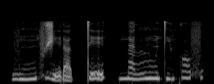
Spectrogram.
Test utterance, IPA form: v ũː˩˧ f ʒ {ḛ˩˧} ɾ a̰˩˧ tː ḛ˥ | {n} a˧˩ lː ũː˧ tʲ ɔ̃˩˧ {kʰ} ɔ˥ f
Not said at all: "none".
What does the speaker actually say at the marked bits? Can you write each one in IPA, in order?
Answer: ḛ˩˧, n, k

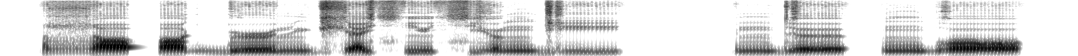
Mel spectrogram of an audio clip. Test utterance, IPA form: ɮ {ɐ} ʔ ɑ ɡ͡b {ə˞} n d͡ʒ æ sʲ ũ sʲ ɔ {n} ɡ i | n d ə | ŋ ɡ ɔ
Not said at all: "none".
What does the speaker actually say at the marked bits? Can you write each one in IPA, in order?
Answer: ɑ, ə˞, ŋ

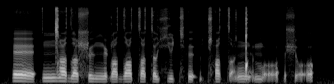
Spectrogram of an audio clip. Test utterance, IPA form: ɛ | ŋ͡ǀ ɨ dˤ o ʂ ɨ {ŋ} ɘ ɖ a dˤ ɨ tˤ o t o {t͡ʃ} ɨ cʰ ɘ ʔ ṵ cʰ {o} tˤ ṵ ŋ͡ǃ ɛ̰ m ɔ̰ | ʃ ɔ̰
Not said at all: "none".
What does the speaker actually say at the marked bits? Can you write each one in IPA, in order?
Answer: ŋ, ç, o

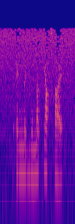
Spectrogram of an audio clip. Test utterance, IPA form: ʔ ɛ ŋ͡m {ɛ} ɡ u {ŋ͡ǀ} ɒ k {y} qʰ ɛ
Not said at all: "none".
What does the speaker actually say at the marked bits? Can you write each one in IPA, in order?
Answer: ɛ, n, e

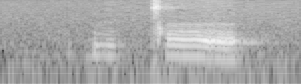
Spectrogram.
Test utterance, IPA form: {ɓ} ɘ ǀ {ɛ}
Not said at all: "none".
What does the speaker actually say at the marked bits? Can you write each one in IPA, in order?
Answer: ɓ, œ

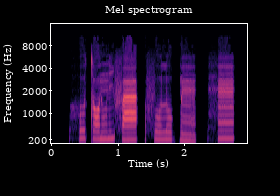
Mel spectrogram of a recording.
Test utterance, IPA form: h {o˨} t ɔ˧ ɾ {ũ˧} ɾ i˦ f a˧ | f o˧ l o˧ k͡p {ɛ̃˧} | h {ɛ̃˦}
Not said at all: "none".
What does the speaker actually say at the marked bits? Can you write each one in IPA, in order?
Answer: o˦, ũ˧, ɛ̃˨, ɛ̃˦

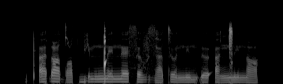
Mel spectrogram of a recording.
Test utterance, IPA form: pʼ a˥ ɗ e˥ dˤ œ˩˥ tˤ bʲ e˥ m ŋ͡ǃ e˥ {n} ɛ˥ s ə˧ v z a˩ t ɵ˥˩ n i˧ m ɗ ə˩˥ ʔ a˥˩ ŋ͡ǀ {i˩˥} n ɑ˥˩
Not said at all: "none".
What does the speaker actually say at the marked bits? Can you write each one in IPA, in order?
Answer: n, i˥

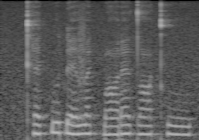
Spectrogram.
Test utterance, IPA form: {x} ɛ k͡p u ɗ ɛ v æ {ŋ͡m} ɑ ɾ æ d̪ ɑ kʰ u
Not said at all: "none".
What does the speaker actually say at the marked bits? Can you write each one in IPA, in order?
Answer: kʰ, ɡ͡b

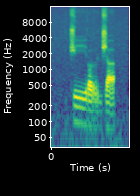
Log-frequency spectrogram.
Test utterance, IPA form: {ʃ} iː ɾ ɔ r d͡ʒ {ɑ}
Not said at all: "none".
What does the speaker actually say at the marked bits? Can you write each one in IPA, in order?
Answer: t͡ʃ, a

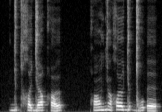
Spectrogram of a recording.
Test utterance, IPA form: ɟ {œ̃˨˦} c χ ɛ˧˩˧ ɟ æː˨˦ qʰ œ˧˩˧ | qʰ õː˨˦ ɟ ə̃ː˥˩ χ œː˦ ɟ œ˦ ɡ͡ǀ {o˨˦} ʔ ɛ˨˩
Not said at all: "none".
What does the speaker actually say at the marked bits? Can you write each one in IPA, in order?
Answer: œ˨˦, o˨˦

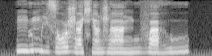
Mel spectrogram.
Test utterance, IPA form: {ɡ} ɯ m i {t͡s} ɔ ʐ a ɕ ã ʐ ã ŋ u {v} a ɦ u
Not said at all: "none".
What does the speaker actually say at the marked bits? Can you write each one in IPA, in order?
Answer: ŋ, z, v

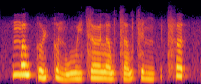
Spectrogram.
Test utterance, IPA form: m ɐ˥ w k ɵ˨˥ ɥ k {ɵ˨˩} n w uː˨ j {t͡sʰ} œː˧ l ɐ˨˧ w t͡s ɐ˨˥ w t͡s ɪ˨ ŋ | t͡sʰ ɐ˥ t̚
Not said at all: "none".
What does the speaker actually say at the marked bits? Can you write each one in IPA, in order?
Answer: ɵ˨˩, t͡s

